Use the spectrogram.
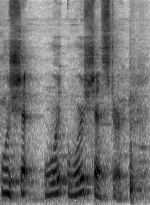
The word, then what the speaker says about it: Worcestershire: Somebody said it's wor. I don't know if that's true. Worcester. I don't think so. I think it's worester. There you go. I said it right.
